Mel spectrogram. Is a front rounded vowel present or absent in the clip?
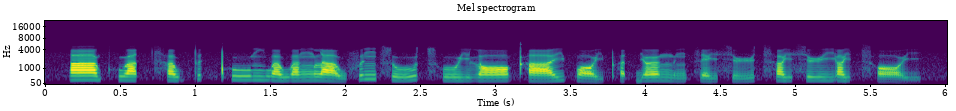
present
